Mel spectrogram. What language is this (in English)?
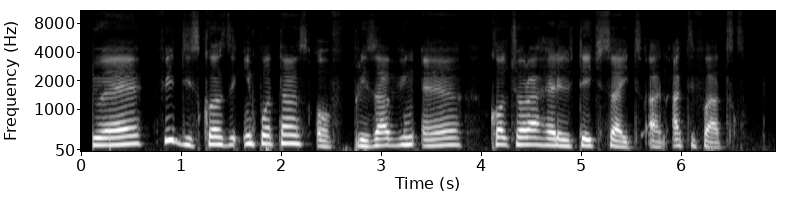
Nigerian Pidgin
